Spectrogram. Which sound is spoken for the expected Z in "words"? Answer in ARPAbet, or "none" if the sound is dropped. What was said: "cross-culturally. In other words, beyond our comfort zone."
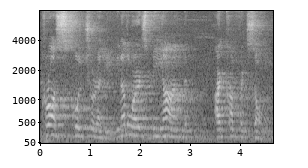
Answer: Z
